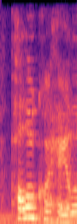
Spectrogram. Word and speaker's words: Paulo Coelho: It's a very alchemist by Paulo Coelho.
